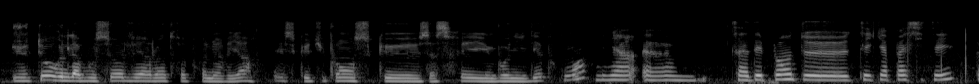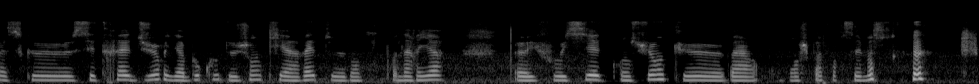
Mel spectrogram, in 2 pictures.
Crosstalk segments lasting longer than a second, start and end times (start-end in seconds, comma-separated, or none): none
